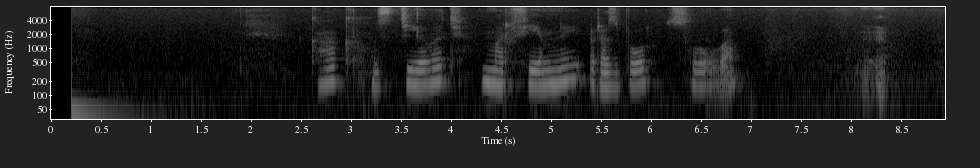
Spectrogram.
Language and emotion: Russian, neutral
